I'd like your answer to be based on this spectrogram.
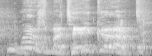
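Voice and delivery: slow, drawn-out Scottish demand; Scottish accent. Acted. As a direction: bellow it in a Scottish brogue. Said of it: "As this infernal dude ... Scottish walks up".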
